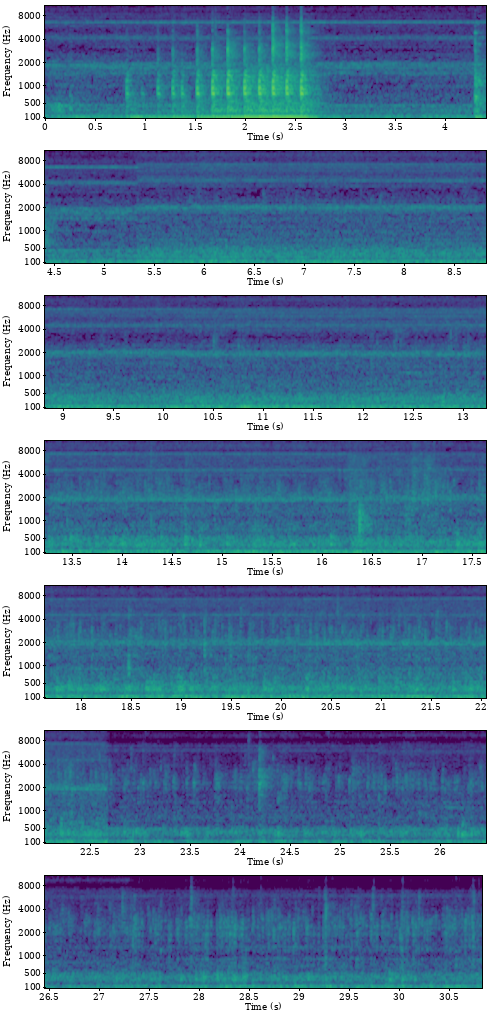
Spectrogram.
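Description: Pans on the stove: thick plum jam bubbling and a pot of water boiling around glass jars being sterilised. A brief loud, rapid scraping of a wooden spoon stirring the jam comes about two seconds in.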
